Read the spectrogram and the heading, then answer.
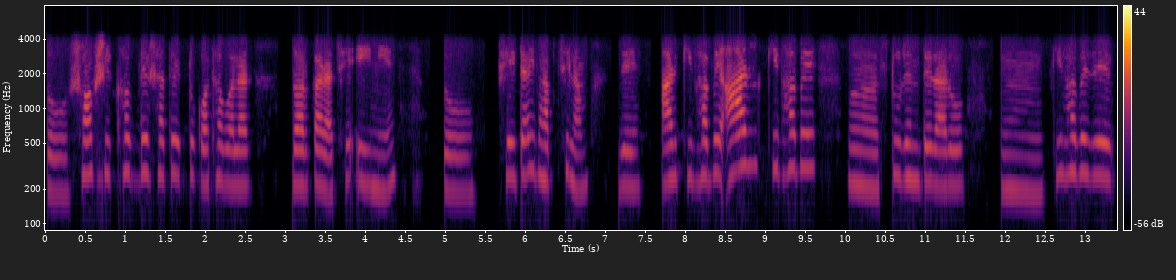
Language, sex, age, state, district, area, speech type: Bengali, female, 18-30, West Bengal, Darjeeling, rural, conversation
